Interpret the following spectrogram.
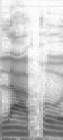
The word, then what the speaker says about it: Lako: Actually, Lako yung tamang pag-pronounce.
